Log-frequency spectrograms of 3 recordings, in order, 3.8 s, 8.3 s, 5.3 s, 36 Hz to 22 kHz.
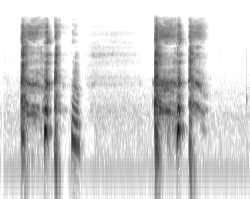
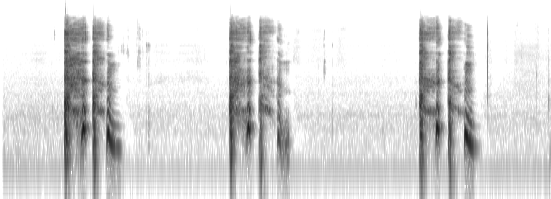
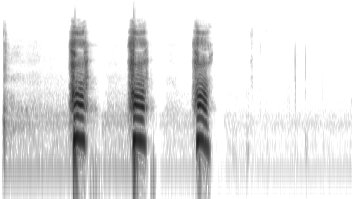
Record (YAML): cough_length: 3.8 s
cough_amplitude: 25785
cough_signal_mean_std_ratio: 0.36
three_cough_length: 8.3 s
three_cough_amplitude: 32760
three_cough_signal_mean_std_ratio: 0.32
exhalation_length: 5.3 s
exhalation_amplitude: 32470
exhalation_signal_mean_std_ratio: 0.28
survey_phase: beta (2021-08-13 to 2022-03-07)
age: 18-44
gender: Female
wearing_mask: 'No'
symptom_runny_or_blocked_nose: true
symptom_fatigue: true
symptom_headache: true
symptom_change_to_sense_of_smell_or_taste: true
symptom_onset: 3 days
smoker_status: Never smoked
respiratory_condition_asthma: false
respiratory_condition_other: false
recruitment_source: Test and Trace
submission_delay: 2 days
covid_test_result: Positive
covid_test_method: RT-qPCR
covid_ct_value: 31.8
covid_ct_gene: N gene
covid_ct_mean: 32.2
covid_viral_load: 27 copies/ml
covid_viral_load_category: Minimal viral load (< 10K copies/ml)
